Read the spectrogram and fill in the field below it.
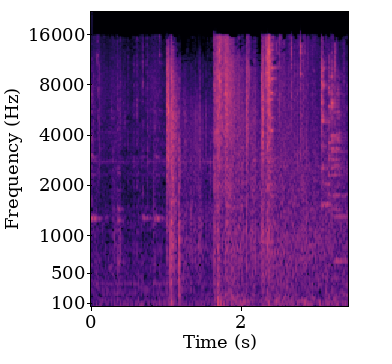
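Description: A submachine gun fires.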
